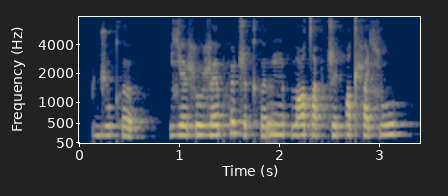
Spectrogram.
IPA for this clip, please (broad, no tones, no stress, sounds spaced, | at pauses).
d͡ʒ u kʰ ə | ʑ e ʂ u ʐ ɛ pʰ ɘ ʈ͡ʂ ɘ kʰ ə r ŋ ə θ ð ɤ tˤ ɛ θ ʈ͡ʂ i θ a tˤ ʂ i ɕ u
